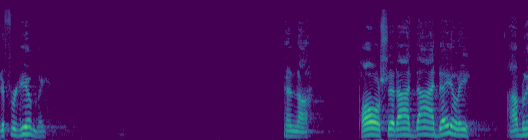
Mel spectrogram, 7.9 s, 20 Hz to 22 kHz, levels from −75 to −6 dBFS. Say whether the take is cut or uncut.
uncut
